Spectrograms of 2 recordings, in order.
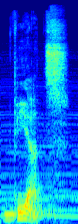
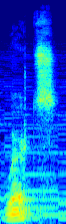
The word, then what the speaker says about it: Wirtz: I can't wait to watch more of Wirtz or Viats. But I'm honestly, I love pronouncing it in English, Wirtz, rather than Viats.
